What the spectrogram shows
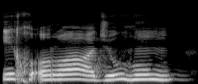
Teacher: خا حروف مستعلیہ میں سے اس لیے اس خا کو پر پڑھا جائے گا، جبکہ را جو ہے اس کے اوپر حرکت آ گئی ہے زبر کی تو اس وجہ سے اس را کو بھی پر پڑھا جائے گا، باریک نہیں رکھنا۔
